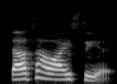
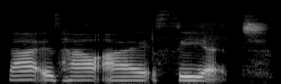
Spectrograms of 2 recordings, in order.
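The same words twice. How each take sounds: First: Said in the usual way. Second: IS stressed in "That is how I see it", measured slow; slow emphatic. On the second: Shown as a demonstration. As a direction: lay it down deliberately, word by word.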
